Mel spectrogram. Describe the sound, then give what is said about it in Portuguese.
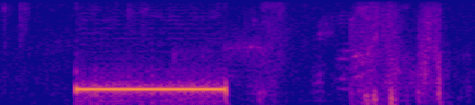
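Telephone ringback tone while calling someone, a single steady mid-pitched beep lasting about a second, followed by a voice. “Tentando ligar pra ela.”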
